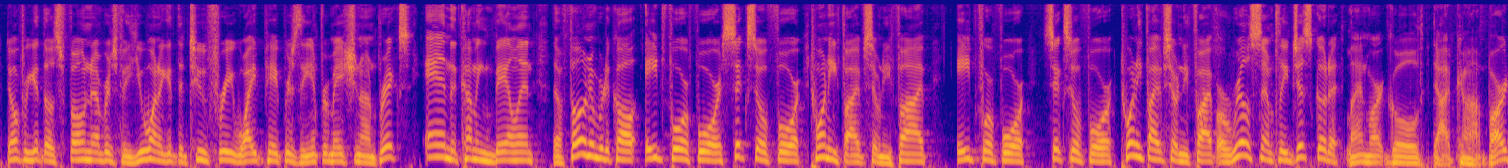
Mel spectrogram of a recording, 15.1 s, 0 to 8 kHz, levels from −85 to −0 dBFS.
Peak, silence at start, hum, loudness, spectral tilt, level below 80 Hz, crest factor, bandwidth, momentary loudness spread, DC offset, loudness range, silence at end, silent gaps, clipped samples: -6 dBFS; 0.05 s; none; -18 LUFS; -5.5 dB/octave; -38 dBFS; 10 dB; 7.6 kHz; 4 LU; under 0.1%; 1 LU; 0 s; none; under 0.1%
